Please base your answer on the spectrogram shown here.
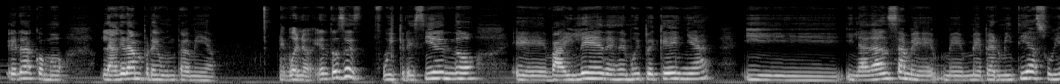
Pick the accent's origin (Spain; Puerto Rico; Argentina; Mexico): Argentina; Mar del Plata, Buenos Aires Province; also born or lived in Pergamino; nací en Pergamino, pero nosotros vivimos desde muy pequeño en Mar del Plata, así que yo siempre digo que soy de Mar del Plata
